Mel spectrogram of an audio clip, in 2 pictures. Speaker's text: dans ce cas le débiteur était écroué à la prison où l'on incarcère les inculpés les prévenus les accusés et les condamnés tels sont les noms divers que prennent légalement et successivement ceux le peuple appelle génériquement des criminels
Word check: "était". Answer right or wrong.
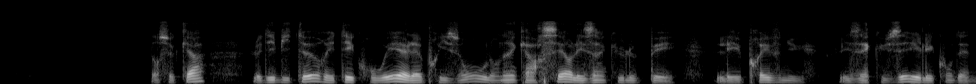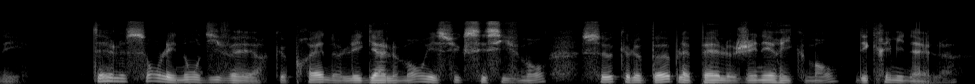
wrong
